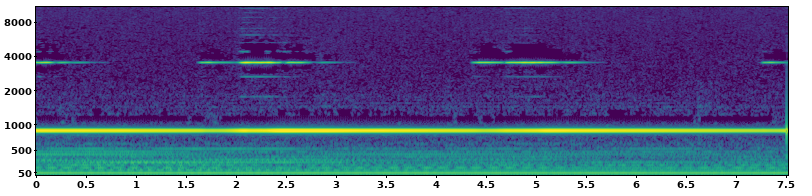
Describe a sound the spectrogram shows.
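A steady electronic tone hums.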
